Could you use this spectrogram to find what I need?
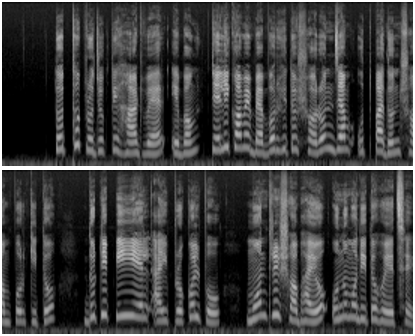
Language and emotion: Bengali, neutral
